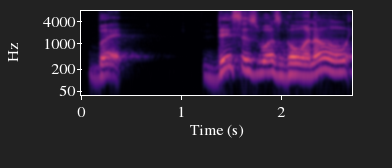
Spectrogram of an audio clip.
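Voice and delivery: ordinary talk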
